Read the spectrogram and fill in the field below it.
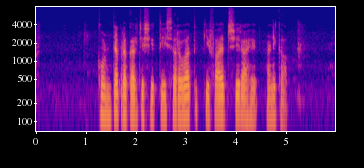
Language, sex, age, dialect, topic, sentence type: Marathi, male, 25-30, Standard Marathi, agriculture, question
